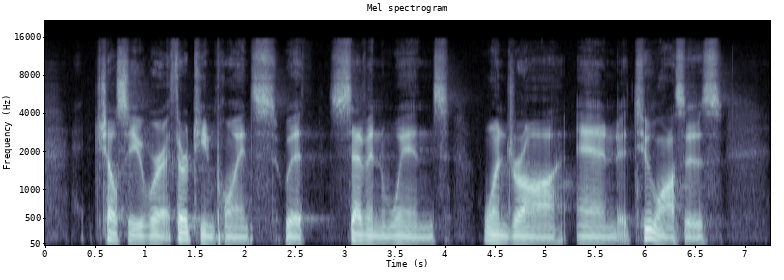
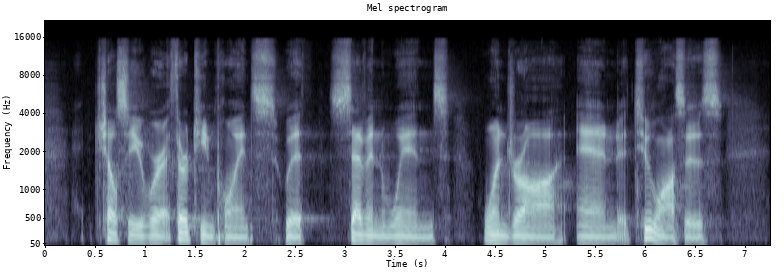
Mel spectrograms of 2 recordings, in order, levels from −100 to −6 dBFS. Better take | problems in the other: neither | none

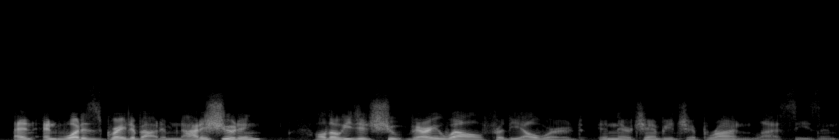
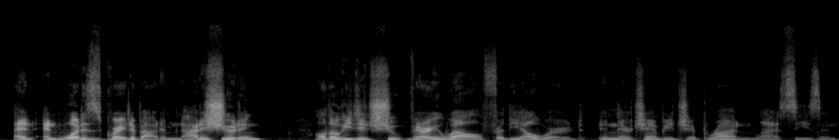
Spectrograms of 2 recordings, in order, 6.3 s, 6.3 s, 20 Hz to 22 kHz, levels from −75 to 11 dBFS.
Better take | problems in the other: second | muffled; very; fading above 2.5 kHz

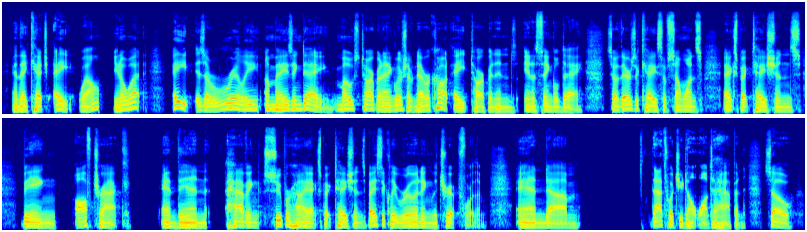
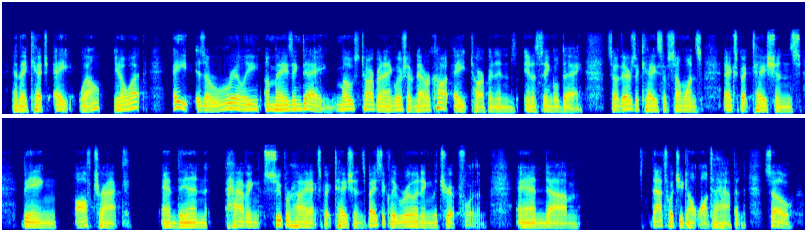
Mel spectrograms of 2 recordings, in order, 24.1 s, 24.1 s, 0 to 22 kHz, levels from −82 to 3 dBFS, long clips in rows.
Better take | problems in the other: first | garbled, watery; badly; nothing above 7.5 kHz

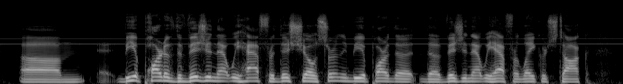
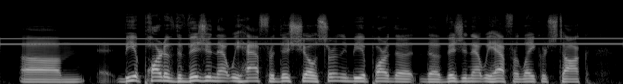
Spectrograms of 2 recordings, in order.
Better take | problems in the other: first | high-pitched whine; loud; throughout; 2.5 kHz, 8 dB below the speech; faint in the first

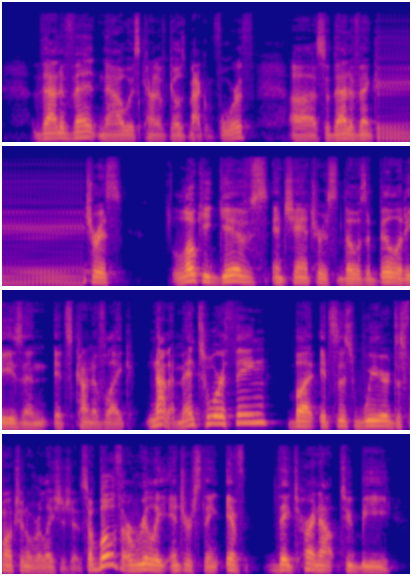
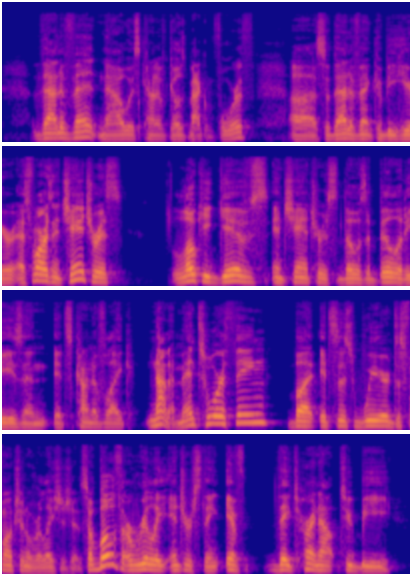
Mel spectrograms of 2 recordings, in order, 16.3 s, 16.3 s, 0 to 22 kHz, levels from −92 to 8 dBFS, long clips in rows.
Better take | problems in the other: second | audio freezing; at 4 s for 1 s

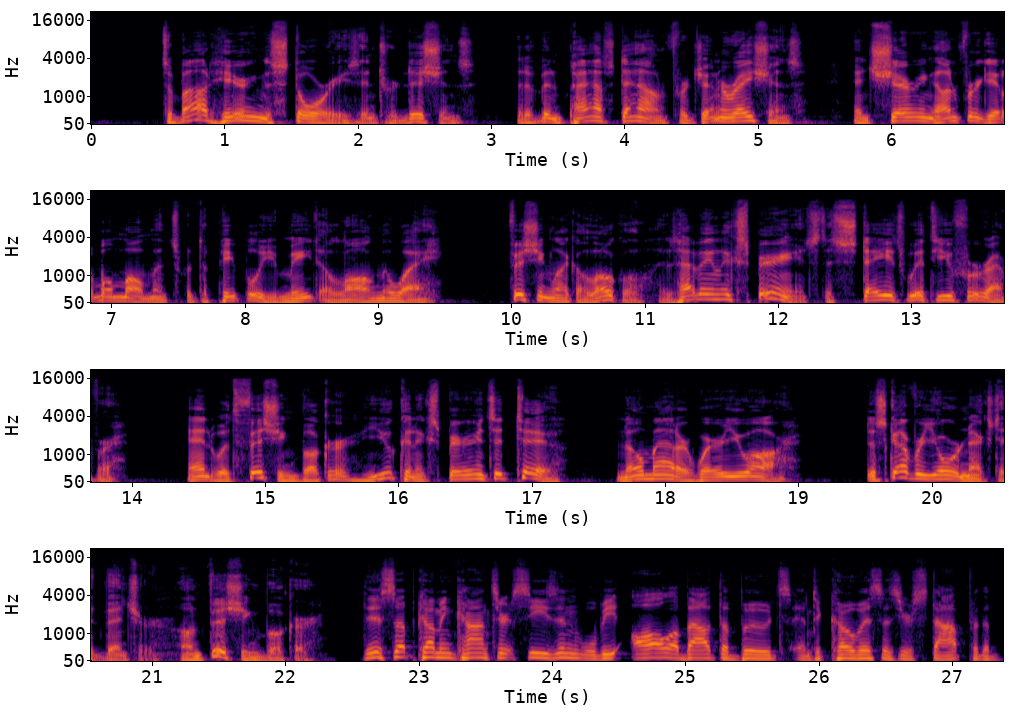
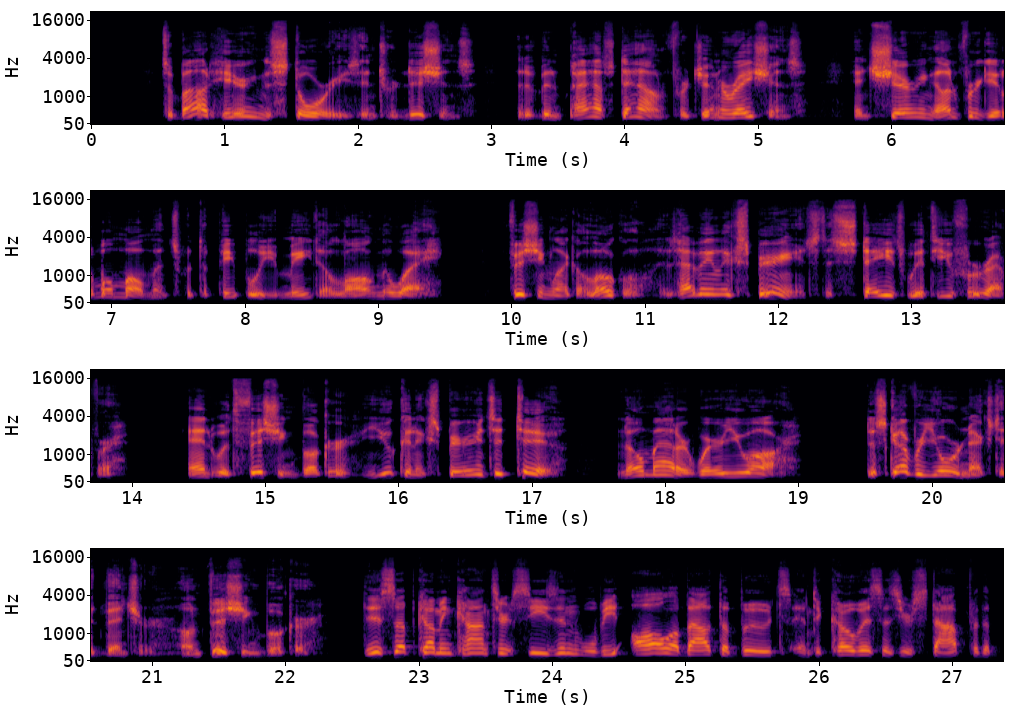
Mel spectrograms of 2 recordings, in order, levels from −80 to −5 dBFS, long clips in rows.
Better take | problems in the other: first | thin; very; fading below 350 Hz

